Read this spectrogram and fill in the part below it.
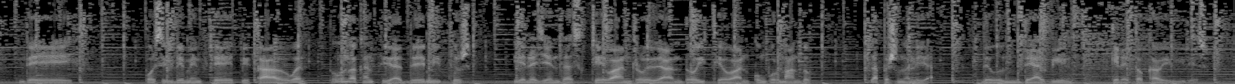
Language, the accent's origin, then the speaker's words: Spanish; Antioquia, Colombia; born there; Yo nací en un pueblo del occidente, Viborina, ni siquiera en el pueblo, en una finca.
